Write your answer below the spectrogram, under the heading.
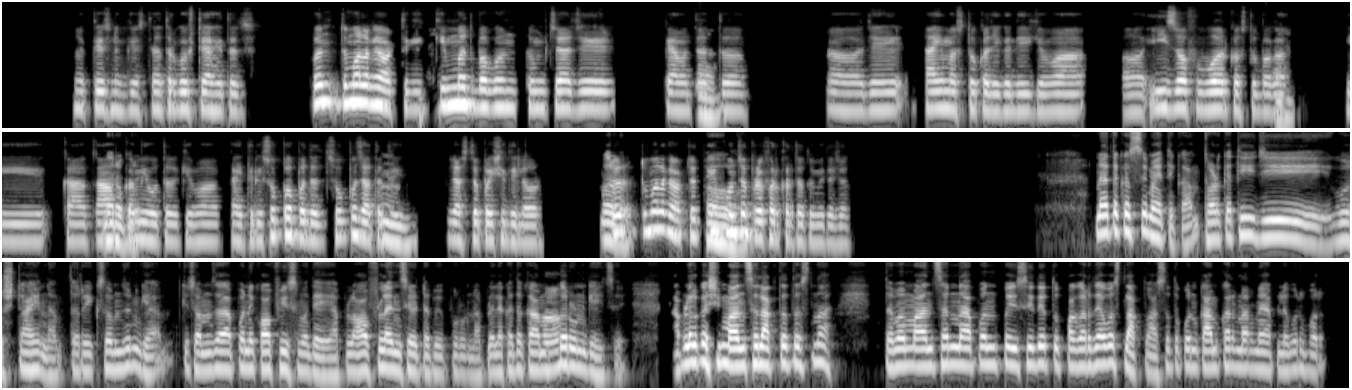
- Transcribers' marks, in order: in English: "इझ ऑफ वर्क"; tapping
- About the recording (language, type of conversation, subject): Marathi, podcast, तुम्ही विनामूल्य आणि सशुल्क साधनांपैकी निवड कशी करता?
